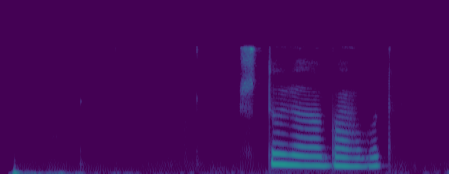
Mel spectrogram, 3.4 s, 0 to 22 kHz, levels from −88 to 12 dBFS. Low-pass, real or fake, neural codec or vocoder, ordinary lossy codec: 7.2 kHz; fake; codec, 24 kHz, 0.9 kbps, WavTokenizer, large speech release; none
